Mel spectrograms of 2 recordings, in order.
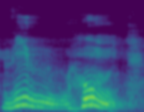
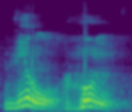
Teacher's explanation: Ro-nya tebal, jangan, tapi zir tipiskan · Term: ro-nya tipis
